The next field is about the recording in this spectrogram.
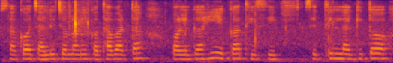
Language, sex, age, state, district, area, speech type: Odia, female, 18-30, Odisha, Balangir, urban, spontaneous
